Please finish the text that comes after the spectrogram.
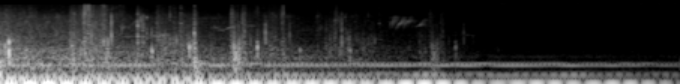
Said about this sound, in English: They keep walking.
